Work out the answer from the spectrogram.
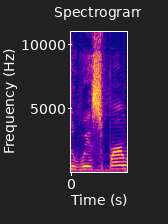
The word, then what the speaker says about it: whisper: some say whisper but the most commonly used pronunciation is whisper with silent h whisper boulong the children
